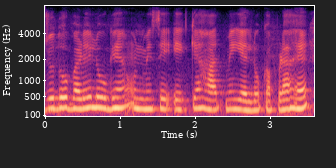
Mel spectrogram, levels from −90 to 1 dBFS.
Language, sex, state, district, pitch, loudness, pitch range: Hindi, female, Uttar Pradesh, Lalitpur, 220 Hz, -13 LUFS, 210-235 Hz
